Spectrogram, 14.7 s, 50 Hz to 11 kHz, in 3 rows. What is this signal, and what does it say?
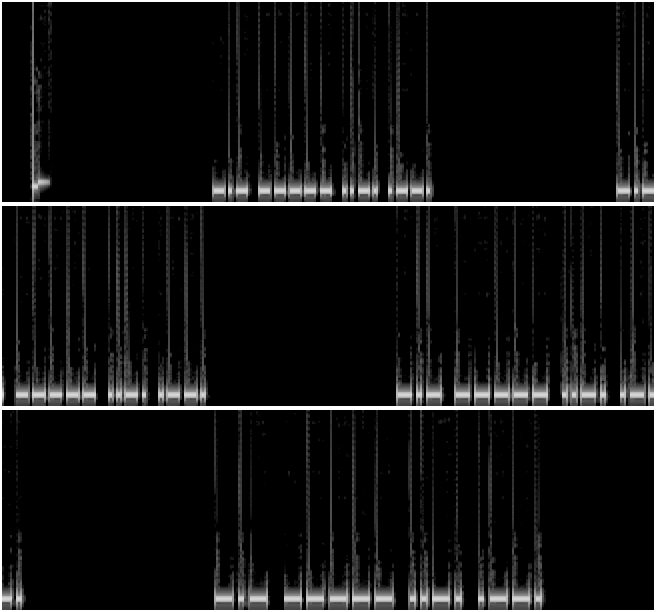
Morse code, heard as a keyed tone, about 35 wpm, 700 Hz. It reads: K0FP K0FP K0FP K0FP
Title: Speed Racing - USA 1x2 Call Signs 28wpm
